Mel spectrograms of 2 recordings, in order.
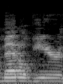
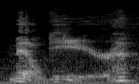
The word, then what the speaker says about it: Metal Gear: You said it wrong. It's Metal Gear. You got to add that Kojima accent to it.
